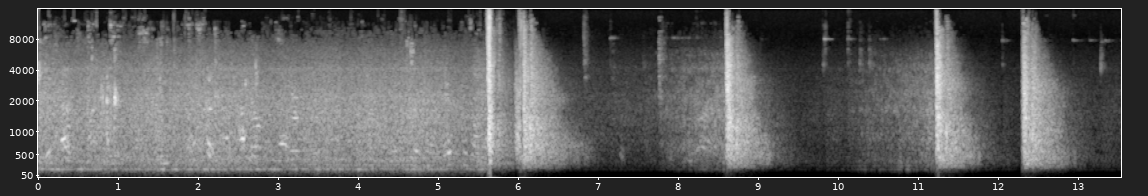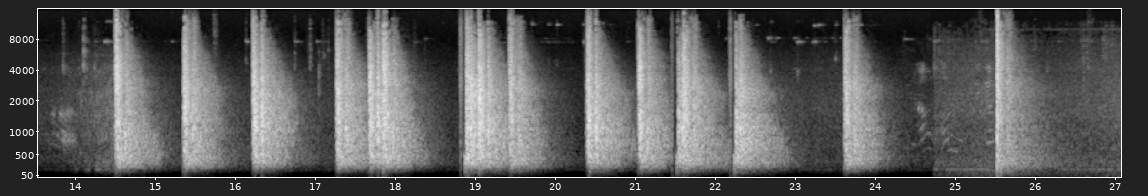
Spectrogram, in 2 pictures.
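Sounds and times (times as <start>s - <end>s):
gunshots with reverberation: 5.6s - 6.8s, 8.4s - 9.4s, 10.9s - 13.1s, 14.4s - 24.3s, 25.5s - 26.3s.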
